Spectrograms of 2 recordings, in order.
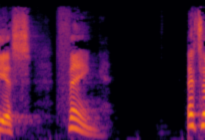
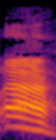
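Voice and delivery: dismissive ah; 7 dB louder than usual. Retold or imitated. Listener rejects, acted.

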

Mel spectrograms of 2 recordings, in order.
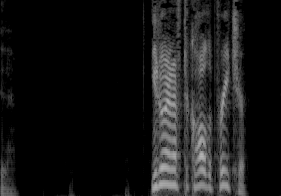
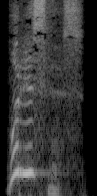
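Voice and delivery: lightly voiced puzzled coworker, up high; a hint of a baffled man, voice lifted; 13 semitones higher than usual. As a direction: echo his bewildered question in a raised voice.

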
